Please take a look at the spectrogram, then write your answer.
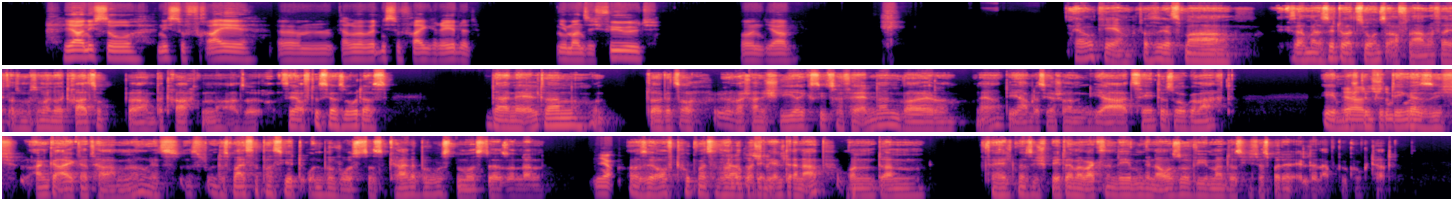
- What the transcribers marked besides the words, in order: sniff; other background noise
- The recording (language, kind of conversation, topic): German, advice, Wie finden wir heraus, ob unsere emotionalen Bedürfnisse und Kommunikationsstile zueinander passen?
